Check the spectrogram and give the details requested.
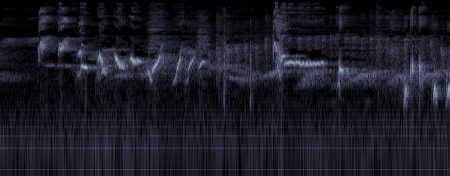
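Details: Championship white-rumped shama song for training other birds, a quick run of bright chattering notes followed by a clear level whistle and scattered chips.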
